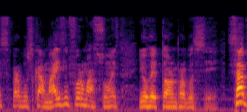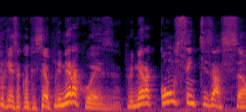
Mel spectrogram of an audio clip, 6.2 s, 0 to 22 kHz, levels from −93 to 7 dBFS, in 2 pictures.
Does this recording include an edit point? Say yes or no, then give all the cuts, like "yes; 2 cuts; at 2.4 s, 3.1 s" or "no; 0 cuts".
yes; 1 cut; at 2.8 s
